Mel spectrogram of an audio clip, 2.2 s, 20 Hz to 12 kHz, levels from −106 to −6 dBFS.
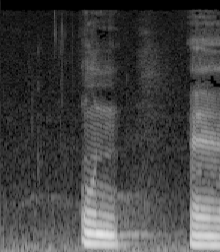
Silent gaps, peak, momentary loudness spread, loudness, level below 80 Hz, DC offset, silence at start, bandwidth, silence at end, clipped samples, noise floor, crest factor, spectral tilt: none; -12 dBFS; 11 LU; -25 LUFS; -52 dBFS; under 0.1%; 0.8 s; 9.8 kHz; 0 s; under 0.1%; -51 dBFS; 16 dB; -9 dB/octave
